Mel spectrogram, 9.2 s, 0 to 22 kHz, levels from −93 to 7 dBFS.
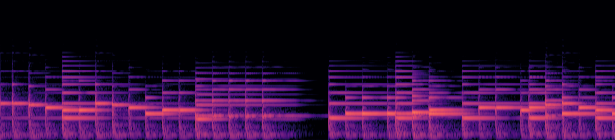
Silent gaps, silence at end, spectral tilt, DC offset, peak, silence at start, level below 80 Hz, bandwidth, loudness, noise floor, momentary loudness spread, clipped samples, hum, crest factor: none; 0 s; -8 dB/octave; under 0.1%; -18 dBFS; 0 s; -64 dBFS; 5.2 kHz; -33 LUFS; -60 dBFS; 11 LU; under 0.1%; none; 16 dB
